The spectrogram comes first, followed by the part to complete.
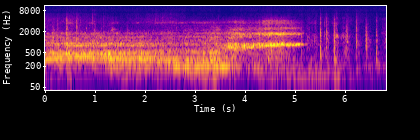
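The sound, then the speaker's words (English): A fast-moving car's tires squeal in a long, loud skid that rises in pitch before cutting off abruptly, followed by a few sharp knocks and rattles as the vehicle comes to a halt. “The car was close now and moving fast.”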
